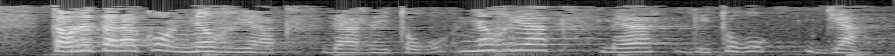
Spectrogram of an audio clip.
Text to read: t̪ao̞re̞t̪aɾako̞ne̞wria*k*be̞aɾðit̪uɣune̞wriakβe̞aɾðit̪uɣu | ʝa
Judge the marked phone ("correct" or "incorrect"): correct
